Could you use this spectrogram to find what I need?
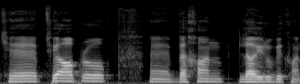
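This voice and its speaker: A man with a normal speaking voice, medium pitch, moderate pace and fairly even intonation, on a very clean recording with a silent background. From Iran, Shushtar, Khuzestan. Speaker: social activist and cybersecurity specialist. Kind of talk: podcast interview.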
